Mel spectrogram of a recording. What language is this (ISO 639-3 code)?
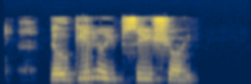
abk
